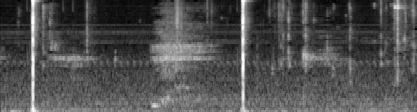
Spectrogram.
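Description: Two crisp locking clicks about two seconds apart stand out against near silence, with soft rustling and faint scraping between them and a smaller click near the end.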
